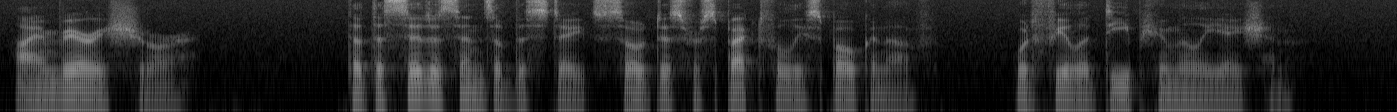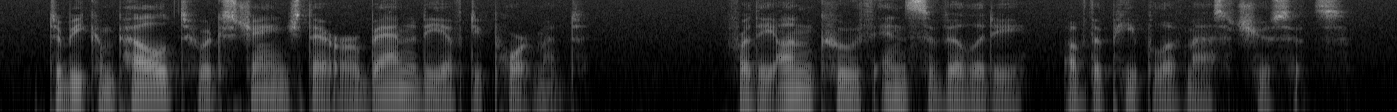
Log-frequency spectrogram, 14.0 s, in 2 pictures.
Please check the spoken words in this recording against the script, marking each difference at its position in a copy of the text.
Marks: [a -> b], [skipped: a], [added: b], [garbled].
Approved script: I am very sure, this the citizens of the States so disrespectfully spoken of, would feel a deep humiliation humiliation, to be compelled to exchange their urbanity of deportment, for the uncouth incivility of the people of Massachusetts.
I am very sure, [this -> that] the citizens of the States so disrespectfully spoken of, would feel a deep humiliation [skipped: humiliation,] to be compelled to exchange their urbanity of deportment, for the uncouth incivility of the people of Massachusetts.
